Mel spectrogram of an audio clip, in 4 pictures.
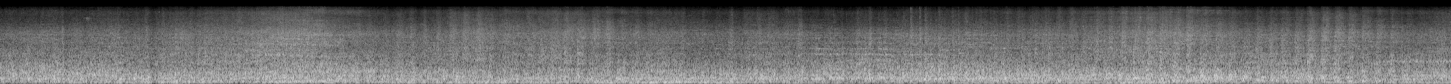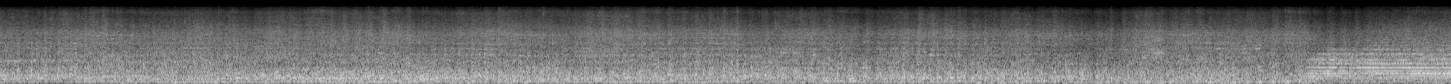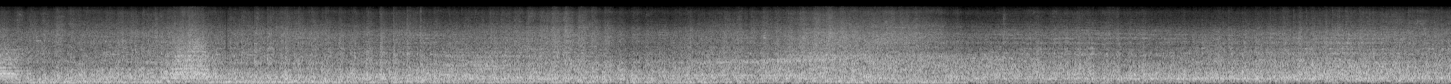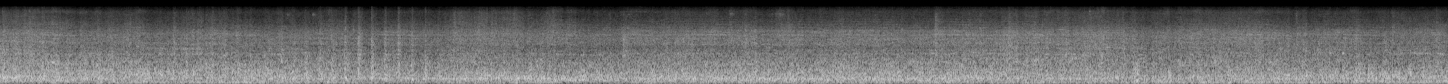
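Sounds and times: freight train wheels on rails: 0:00.0 - 0:58.0
train horn blasts: 0:27.5 - 0:29.4, 0:30.5 - 0:31.4, 0:33.2 - 0:34.5.

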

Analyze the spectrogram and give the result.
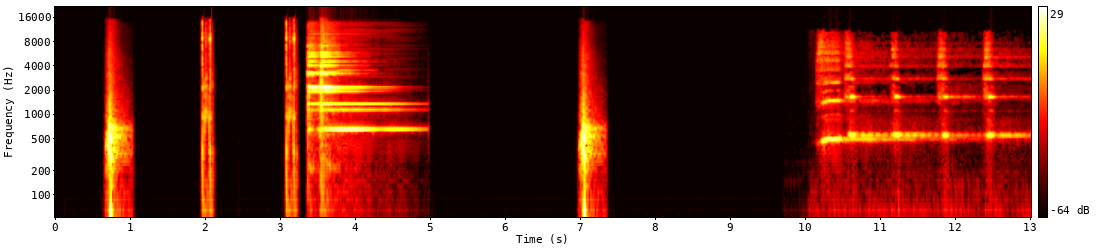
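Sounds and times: quick clicks: 0:02.0 - 0:02.2, 0:03.1 - 0:03.4
bell-like notification ding: 0:03.4 - 0:05.0.

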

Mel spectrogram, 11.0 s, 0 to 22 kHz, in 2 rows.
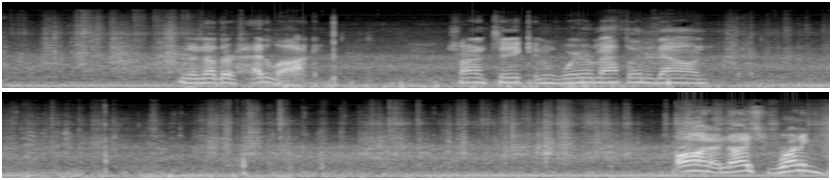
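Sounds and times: steady low hum: 0:00.0 - 0:11.0
trampoline springs and mat creaking: 0:00.0 - 0:11.0.

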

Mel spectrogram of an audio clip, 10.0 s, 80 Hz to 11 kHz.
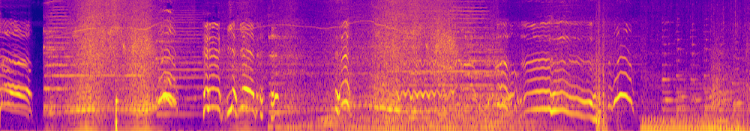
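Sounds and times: squeaky cartoon character voice: 0:04.5 - 0:08.4.

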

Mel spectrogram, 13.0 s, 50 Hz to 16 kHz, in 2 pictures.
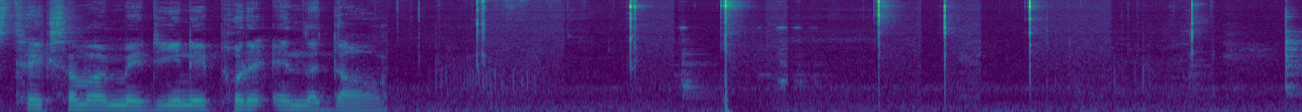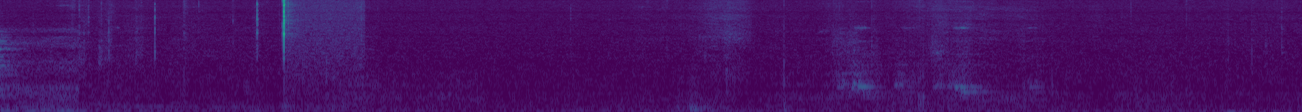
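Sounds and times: nail clippers clipping: 0:03.1 - 0:03.8.

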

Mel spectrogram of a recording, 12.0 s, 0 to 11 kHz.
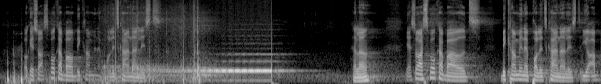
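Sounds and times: microphone feedback tone: 0:02.6 - 0:06.1.

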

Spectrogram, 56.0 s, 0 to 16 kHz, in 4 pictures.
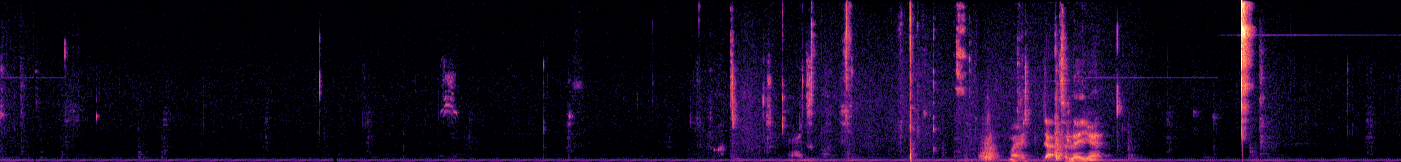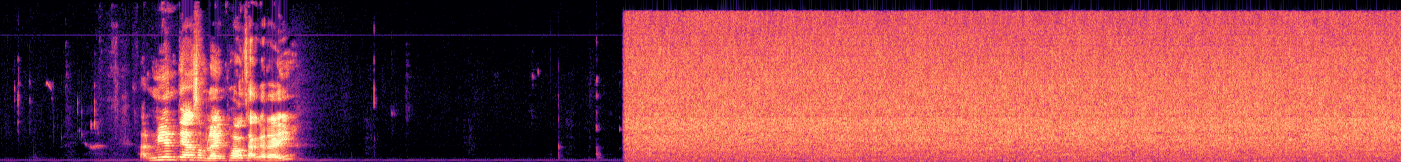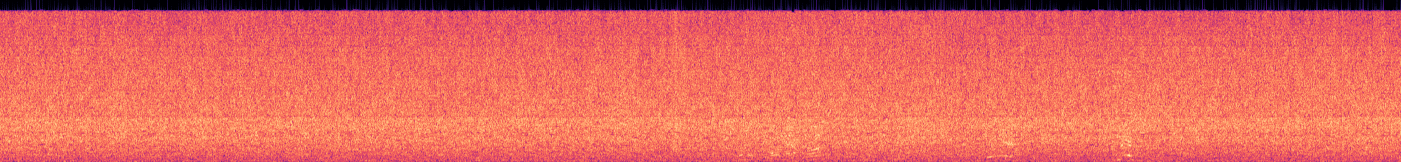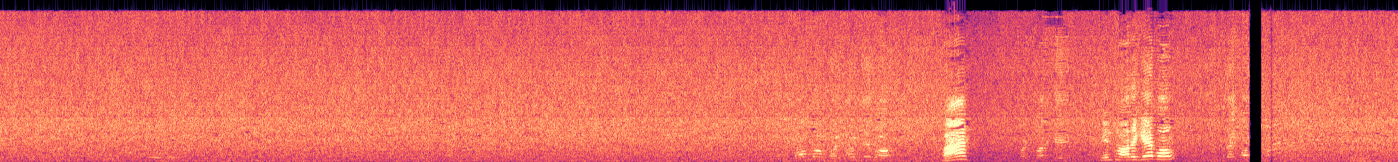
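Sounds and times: water rushing over rocks: 0:20.2 - 0:56.0.

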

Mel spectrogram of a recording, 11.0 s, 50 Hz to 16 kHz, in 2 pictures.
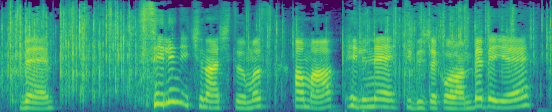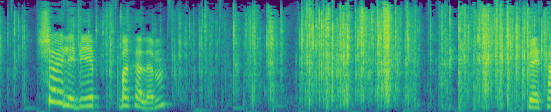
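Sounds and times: foil packet crinkling: 0:00.0 - 0:11.0.

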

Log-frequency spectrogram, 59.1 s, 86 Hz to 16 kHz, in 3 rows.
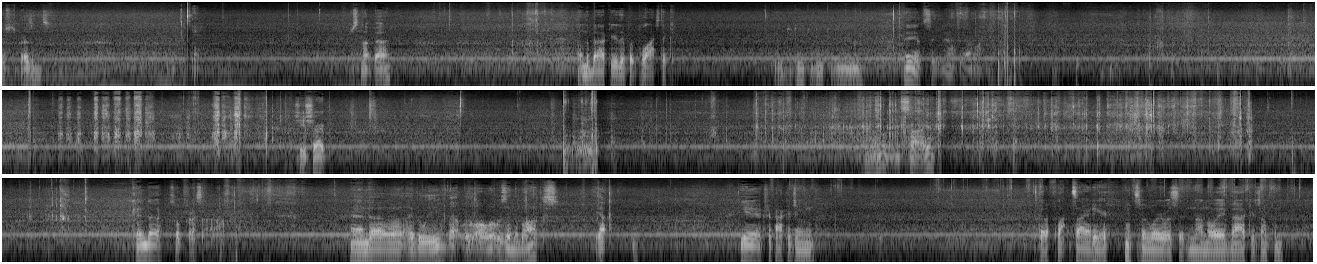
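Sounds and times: faint hum: 0:00.0 - 0:59.0
mid-pitched whine: 0:00.0 - 0:59.0.

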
